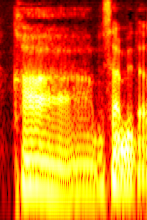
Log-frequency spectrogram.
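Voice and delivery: slow, low, soft thank-you; humble thanks. Retold or imitated. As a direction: draw out the first syllable meekly. Same meek thanks despite abuse.

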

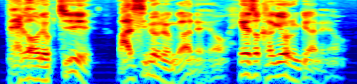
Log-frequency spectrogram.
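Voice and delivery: normal talking voice

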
